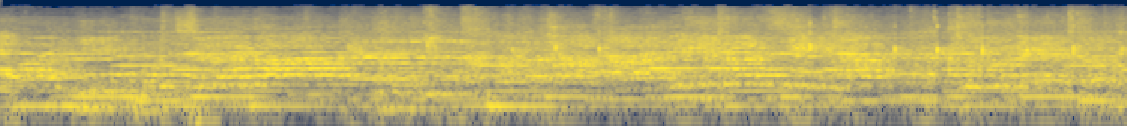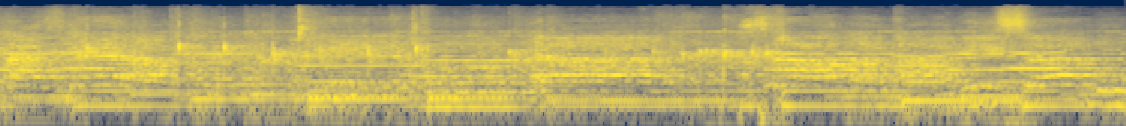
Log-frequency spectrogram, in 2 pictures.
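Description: A group of boys and girls singing a song together over instrumental backing music.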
